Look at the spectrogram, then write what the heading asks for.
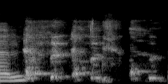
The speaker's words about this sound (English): You probably couldn't hear me. Like, there's a lot of coughing.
